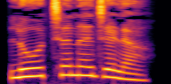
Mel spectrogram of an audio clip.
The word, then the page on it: ಲೋಚನಜಲ: Kannada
